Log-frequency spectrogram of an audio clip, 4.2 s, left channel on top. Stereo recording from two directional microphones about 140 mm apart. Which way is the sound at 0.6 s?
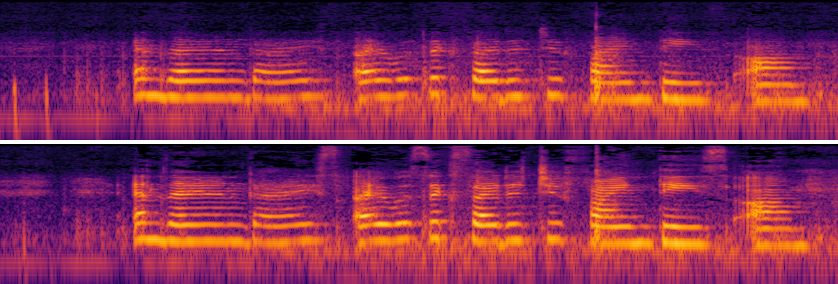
35° right (ahead or behind).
